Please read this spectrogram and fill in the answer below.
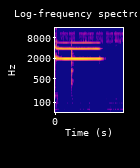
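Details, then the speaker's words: APC UPS being converted to a solar inverter, just switched on with the battery connected: a single clear high beep shows it is working and running on battery power. "you can hear the beeping from the background that shows it's working fine and that shows it is running on battery power right now"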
